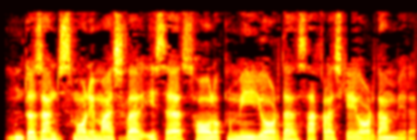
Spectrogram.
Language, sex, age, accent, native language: Uzbek, male, 19-29, Andijon, Uzbek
